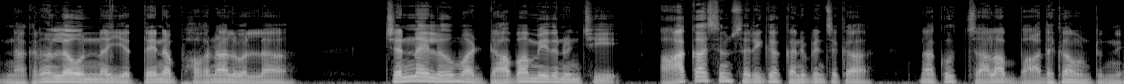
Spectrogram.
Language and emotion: Telugu, sad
